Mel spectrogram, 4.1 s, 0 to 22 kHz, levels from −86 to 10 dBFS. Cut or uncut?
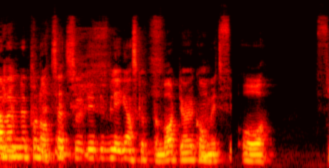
cut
